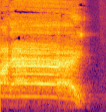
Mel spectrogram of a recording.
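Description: A man's long, strained scream, held at a steady pitch and fading out shortly before the end.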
